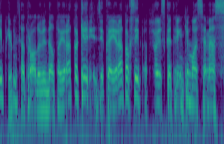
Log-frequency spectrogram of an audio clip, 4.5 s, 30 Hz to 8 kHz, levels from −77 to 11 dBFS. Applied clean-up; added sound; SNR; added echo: neural diffusion model UNIVERSE++.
